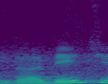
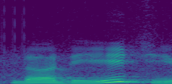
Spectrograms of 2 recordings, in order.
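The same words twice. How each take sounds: First: दधीचि with a short middle i, "da-dhi-chi"; teacher voicing दधीचि without lengthening; wrong pronunciation. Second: दधीचि with long "dhee"; drawn-out da-dheee-chi for दधीचि; correct pronunciation. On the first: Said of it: "नहीं होता है". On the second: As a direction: stretch the middle vowel of दधीचि slowly. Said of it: "होता है". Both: Shown as a demonstration.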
